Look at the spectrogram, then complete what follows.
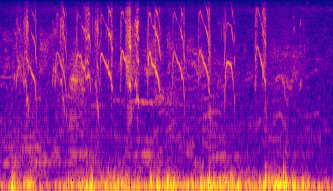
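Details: Black drongo (Dicrurus macrocercus), begging calls: growing chicks demanding food.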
